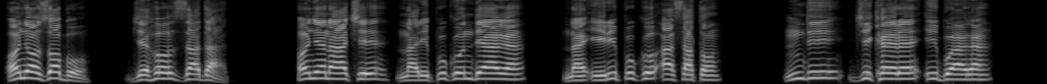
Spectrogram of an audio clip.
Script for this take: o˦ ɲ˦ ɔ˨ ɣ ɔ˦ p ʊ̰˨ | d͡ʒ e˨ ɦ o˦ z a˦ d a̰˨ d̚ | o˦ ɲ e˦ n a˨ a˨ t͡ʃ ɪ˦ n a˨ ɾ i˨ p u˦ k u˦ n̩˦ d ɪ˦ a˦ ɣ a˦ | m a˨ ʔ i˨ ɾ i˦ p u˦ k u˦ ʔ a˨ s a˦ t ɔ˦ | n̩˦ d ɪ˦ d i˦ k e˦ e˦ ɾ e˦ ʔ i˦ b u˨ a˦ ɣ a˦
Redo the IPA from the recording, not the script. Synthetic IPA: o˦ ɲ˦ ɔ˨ z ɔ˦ b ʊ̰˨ | d͡ʒ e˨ ɦ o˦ z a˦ d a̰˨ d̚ | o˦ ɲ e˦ n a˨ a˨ t͡ʃ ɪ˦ n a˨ ɾ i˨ p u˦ k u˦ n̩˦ d ɪ˦ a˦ ɣ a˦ | n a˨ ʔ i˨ ɾ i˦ p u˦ k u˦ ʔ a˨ s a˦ t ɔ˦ | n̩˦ d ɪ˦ d͡ʒ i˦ k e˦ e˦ ɾ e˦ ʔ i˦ b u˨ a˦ ɣ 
